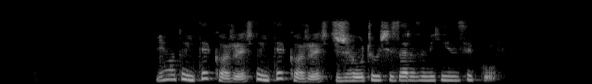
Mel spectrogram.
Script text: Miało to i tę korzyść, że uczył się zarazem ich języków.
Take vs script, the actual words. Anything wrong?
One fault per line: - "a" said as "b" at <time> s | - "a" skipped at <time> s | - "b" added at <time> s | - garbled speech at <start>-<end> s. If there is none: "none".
- "i tę korzyść" added at 2.6 s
